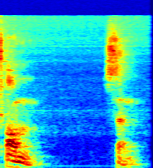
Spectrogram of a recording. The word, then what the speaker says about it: Thompson: others thompson for example you know thompson spelled with a p well it's tom sim the per is an etymological um it's there because uh it's one of these sounds which occur if you speak sloppily thompson thompson thompson if you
